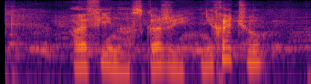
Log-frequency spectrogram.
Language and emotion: Russian, neutral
